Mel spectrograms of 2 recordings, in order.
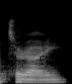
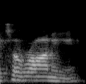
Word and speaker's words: Tehrani: my name is tehrani the h is silent by the way okay tarani i'm not gonna mess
